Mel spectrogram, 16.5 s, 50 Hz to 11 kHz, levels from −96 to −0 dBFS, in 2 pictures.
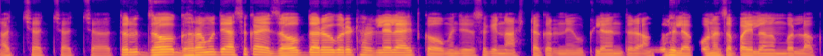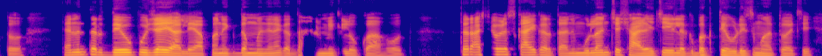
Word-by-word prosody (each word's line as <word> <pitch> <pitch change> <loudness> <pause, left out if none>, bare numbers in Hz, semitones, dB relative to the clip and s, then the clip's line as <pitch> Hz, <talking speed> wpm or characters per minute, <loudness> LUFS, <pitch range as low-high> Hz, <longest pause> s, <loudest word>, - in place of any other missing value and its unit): अच्छा, 110 +1 -7
अच्छा, 110 0 -9
अच्छा. 100 0 -11
तर 150 +1 +3
जव 150 +3 +6
घरामध्ये 140 +4 +2
असं 150 +2 +2
काय 150 -4 +3
जबाबदाऱ्या 135 +3 +4
वगैरे 145 +1 +3
ठरलेल्या 140 0 +4
आहेत 135 -1 0
का - - -2
ओ? 105 -2 -1
म्हणजे 105 +1 -6
जसं 110 +3 -10
की, 110 - -3
नाश्ता 105 +1 -4
करणे 100 -1 -7
उठल्यानंतर 105 +1 -5
अंघोळीला 115 +4 -1
कोणाचा 120 0 -1
पहिला 110 -2 +2
नंबर 105 +1 -5
लागतो 100 -1 -8
त्यानंतर 145 +7 -5
देवपूजाही 140 +1 +5
आली 110 -3 +4
आपण 115 +2 -2
एकदम 120 +1 -4
म्हणजे 115 0 -4
नाही 130 +1 -4
का 120 - -3
धार्मिक 110 +2 -9
लोकं 105 0 -6
आहोत. 100 +1 -8 0.6
तर 155 0 +1
अशा 155 +2 -2
वेळेस 160 0 -2
काय 145 0 +4
करता 120 -5 -4
आणि 110 +1 -5
मुलांच्या 135 +3 -1
शाळेची 120 +3 +1
लगबग 120 +1 -3
तेवढीच 120 -1 -2
महत्त्वाची 110 -1 -6
120 Hz, 170 wpm, -22 LUFS, 105-140 Hz, 0.6 s, जव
